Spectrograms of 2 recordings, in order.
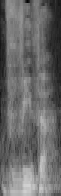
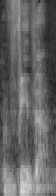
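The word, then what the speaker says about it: βίδα: So we have vida, vida. Pronunciation again in the first syllable, vida. Again, if the tone was in the second syllable, it will be vida. But this one is on the first syllable, so it's vida.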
